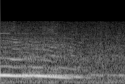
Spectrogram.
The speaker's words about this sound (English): And as we listen to some whales conversing with each other, let's take a break.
